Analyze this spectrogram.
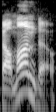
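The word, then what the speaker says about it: ベルモンド: which in the original Japanese is written and pronounced Belmondo, and is a direct reference to the French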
